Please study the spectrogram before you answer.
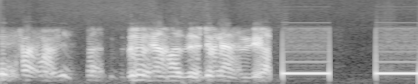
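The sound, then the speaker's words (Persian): A phone busy tone follows a dropped call: a person talks first, then two identical steady, mid-pitched beeps sound alone, separated by a short silence. “متاسفانه تماس برادر ما قطع شد و ما نفهمیدیم که کدام آهنگ فرمایش دادن.”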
